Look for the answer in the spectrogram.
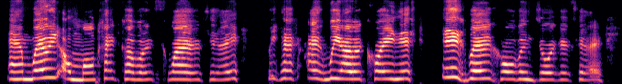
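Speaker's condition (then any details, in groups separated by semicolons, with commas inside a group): Cerebral palsy; since birth, arthritis since age 30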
